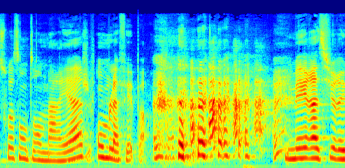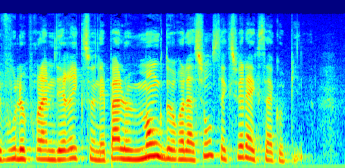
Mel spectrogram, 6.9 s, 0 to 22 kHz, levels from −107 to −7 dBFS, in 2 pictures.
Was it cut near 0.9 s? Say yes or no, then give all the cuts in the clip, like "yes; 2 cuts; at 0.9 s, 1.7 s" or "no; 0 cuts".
yes; 1 cut; at 0.9 s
